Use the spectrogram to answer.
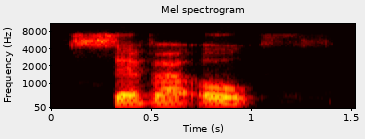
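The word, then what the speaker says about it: צבאות: Notice that oath is the last syllable, Ba is the first syllable away from the last syllable, and se is the second syllable away from the last syllable, and so it does not get an accent.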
